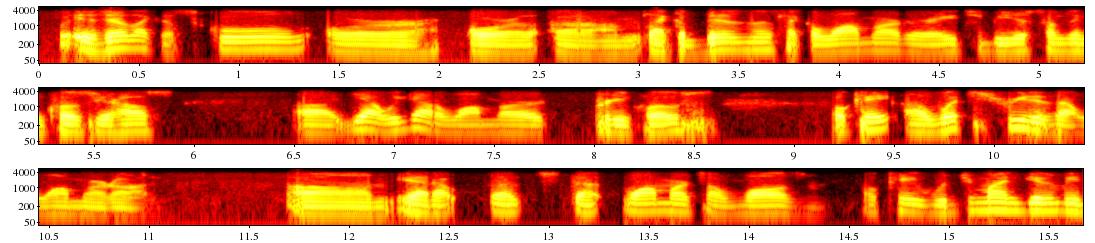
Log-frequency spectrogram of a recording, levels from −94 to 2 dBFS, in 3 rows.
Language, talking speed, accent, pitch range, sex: English, 205 wpm, American, 100-120 Hz, male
